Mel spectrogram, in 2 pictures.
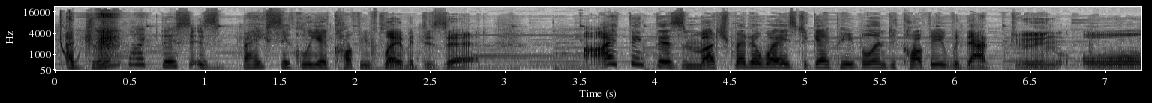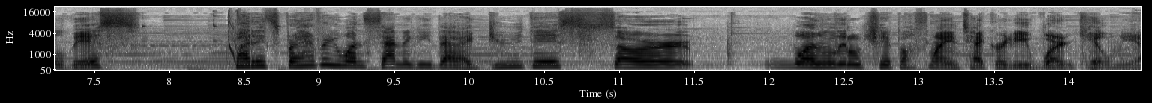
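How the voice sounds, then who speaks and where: A wry, chatty barista in a video game. Her voice sits a little low but moves around expressively, with soft music behind. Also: big pitch swings, moderate pace. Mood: wry, resigned. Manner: wry, conversational. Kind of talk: scripted video game voice acting.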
